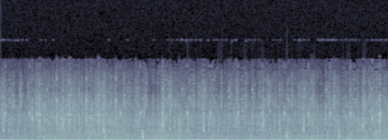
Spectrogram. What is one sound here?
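Footsteps tread steadily on hard ground.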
